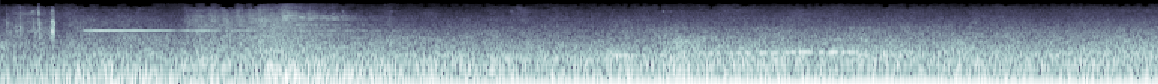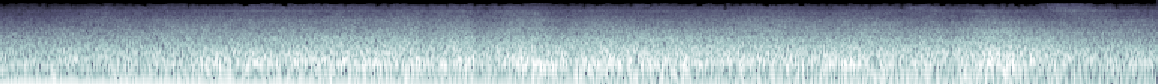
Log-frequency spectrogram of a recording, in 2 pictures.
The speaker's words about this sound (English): Here's another from the train, a swiping of the Metro card as you hear the train rumbling.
